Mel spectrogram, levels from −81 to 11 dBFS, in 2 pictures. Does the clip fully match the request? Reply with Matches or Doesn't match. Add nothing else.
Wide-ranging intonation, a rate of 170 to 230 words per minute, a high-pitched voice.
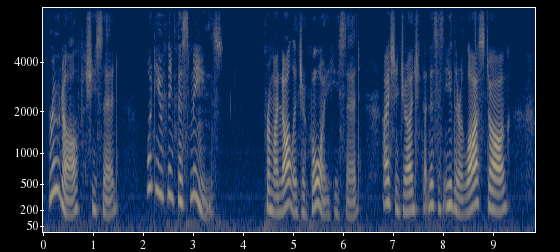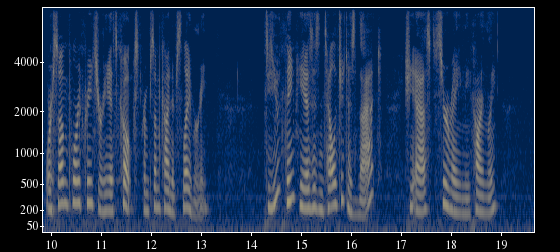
Doesn't match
